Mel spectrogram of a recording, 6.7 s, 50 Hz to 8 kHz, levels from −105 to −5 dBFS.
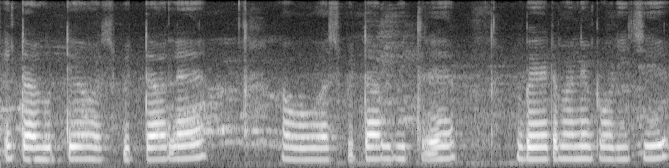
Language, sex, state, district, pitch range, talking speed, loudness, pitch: Odia, female, Odisha, Sambalpur, 210-225 Hz, 90 wpm, -17 LUFS, 215 Hz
